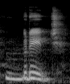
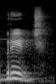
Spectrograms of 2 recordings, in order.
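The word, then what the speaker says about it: bridge: अब हम सीखेंगे डी साइलेंट, यानी कि जी से पहले आया डी साइलेंट होता है। किससे पहले आया? जी। जी से पहले आया डी साइलेंट होता है। जैसे कि अब हम ये डी हमारा साइलेंट है, इसको हम क्या पढ़ेंगे? ब्रिज।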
